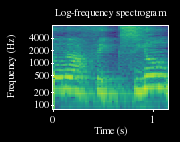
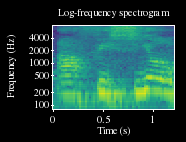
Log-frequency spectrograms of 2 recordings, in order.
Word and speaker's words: afición: ficción esas personas de una ficción con el juego no no tiene una ficción con doble se tiene una afición con el juego tiene una afición por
